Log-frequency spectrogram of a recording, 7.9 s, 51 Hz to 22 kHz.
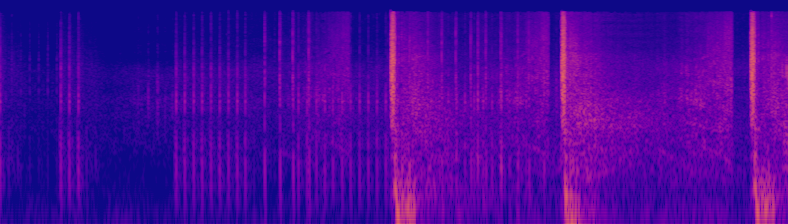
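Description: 30 mm cannon fire in a tactical shooter video game: rapid strings of sharp shots ripple in bursts, then three heavy, booming impacts land loud and close, each trailing into a rumbling decay.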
